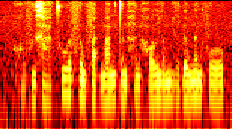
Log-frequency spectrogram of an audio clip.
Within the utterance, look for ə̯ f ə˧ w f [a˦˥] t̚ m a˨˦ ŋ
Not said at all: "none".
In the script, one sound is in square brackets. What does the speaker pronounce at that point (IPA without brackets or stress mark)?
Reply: a˨˩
